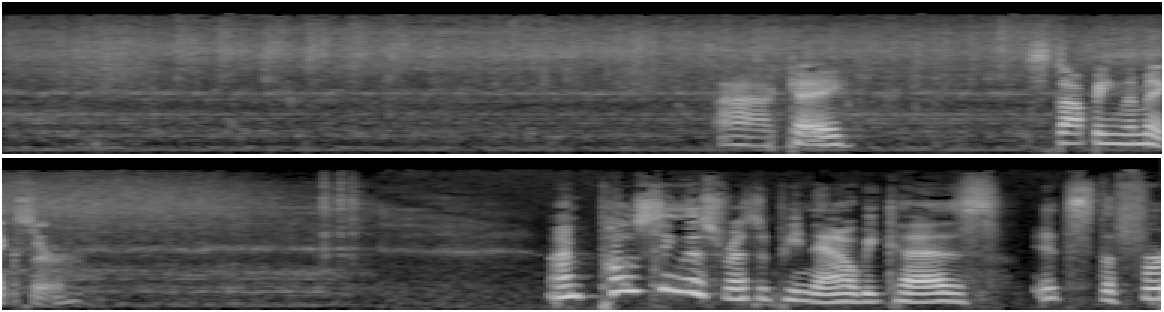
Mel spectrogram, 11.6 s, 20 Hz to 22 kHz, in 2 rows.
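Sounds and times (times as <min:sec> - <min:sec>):
tap water running as hands are rinsed: 0:00.0 - 0:07.7
speech: 0:03.6 - 0:04.4, 0:05.2 - 0:06.3, 0:08.5 - 0:11.5.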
